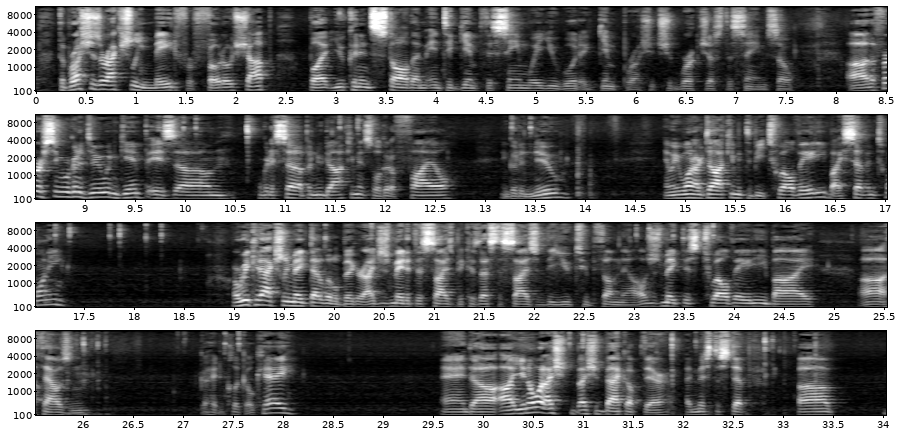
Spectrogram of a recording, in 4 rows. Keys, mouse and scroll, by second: 10.2 click, 11.7 click, 13.5 click, 17.5 click, 18.0 click, 20.1 click, 23.3 click, 25.7-26.6 typing, 27.7 click, 31.1 click, 32.2 ctrl+b, 33.1 ctrl+n.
